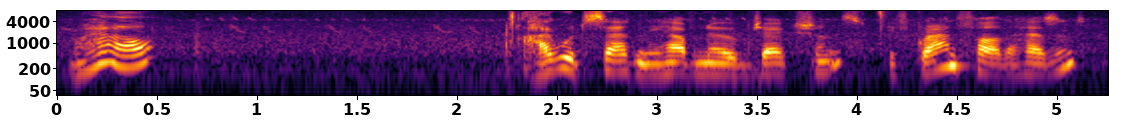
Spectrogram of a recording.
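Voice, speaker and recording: A woman's voice: low-pitched, sing-song, unhurried, background noise. An older woman acting a gracious, refined, appreciative grandmother in a film drama. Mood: agreeable.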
